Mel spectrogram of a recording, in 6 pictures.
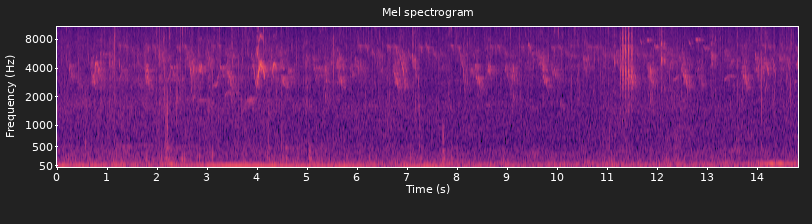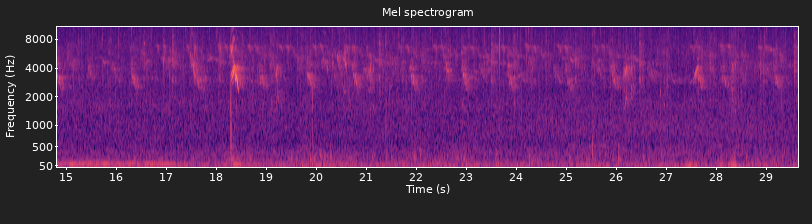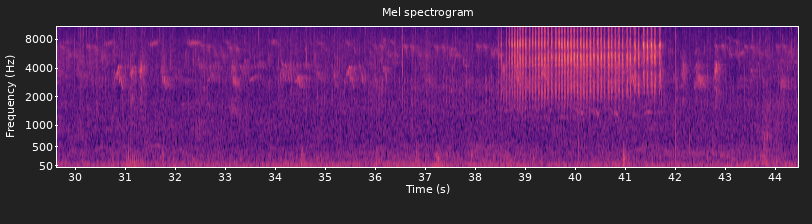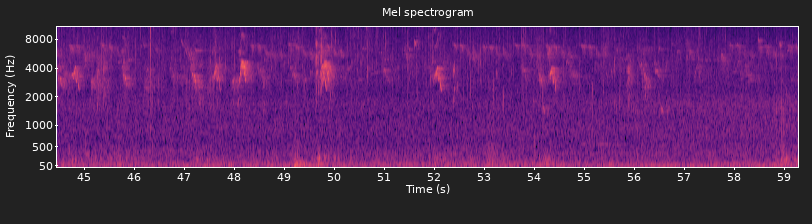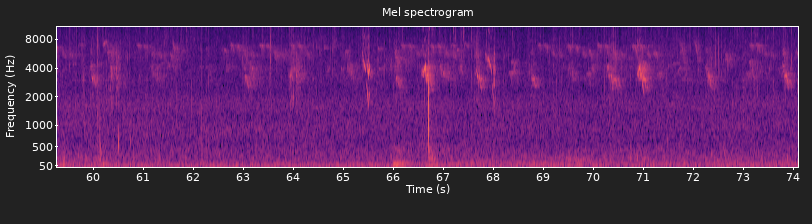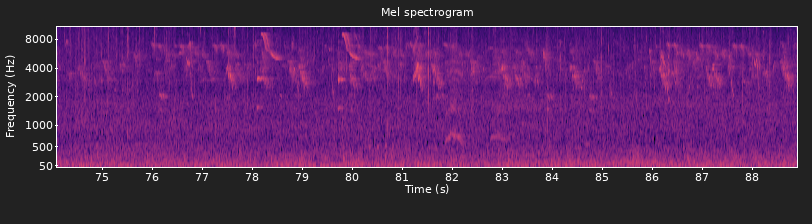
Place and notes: Harp Meadow Ln, Colchester, UK - An hour in the life of a bird-feeder 2019.
In my parents garden in Colchester it is full of wildlife, include great tits, blue tits, house sparrows, wood pigeons and doves, also the odd squirrel or two. In this recording I recorded early morning for about an hour, listening from inside recording over 100m of microphone cable. Had a few interesting sounds around the mic!
7 April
